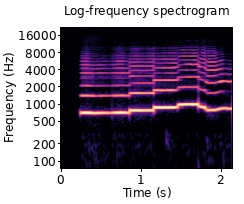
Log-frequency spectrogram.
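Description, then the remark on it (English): Someone whistles a brief tune, a steady clear tone stepping through several held notes, rising gradually before settling slightly lower, with no talking over it. “Give us a little whistle.”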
